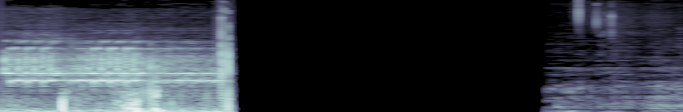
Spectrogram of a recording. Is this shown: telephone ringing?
yes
